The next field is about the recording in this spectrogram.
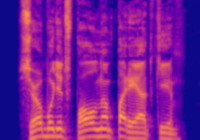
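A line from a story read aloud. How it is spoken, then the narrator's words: Cheerful. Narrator (Russian): бодро сказал я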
